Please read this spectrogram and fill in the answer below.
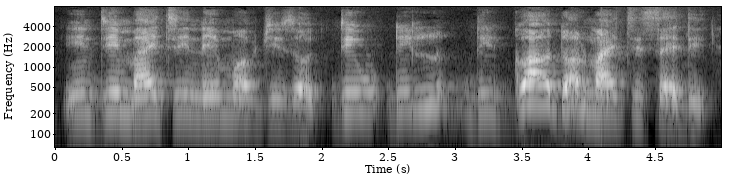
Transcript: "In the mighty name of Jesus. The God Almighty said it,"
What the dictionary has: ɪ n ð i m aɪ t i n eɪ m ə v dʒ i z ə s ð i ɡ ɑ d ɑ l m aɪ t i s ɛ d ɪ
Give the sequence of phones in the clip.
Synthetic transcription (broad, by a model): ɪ n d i m aɪ t i n eɪ m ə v dʒ i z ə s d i ɡ ɑ d ɑ l m aɪ t i s ɛ d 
